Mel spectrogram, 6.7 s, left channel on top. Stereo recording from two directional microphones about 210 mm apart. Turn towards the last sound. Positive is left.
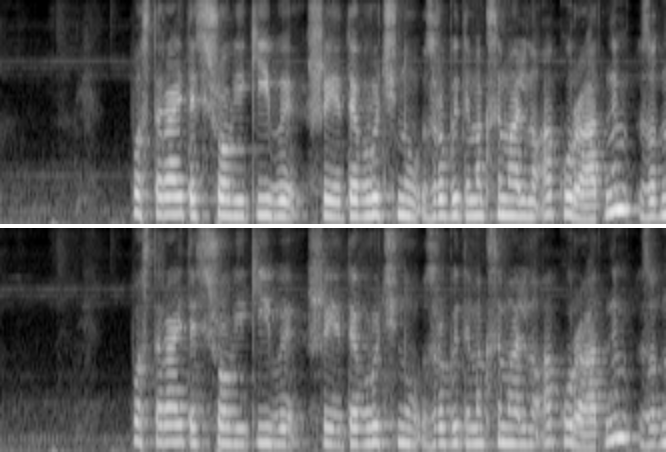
turn(degrees=30)  # may be behind; listen again after turning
